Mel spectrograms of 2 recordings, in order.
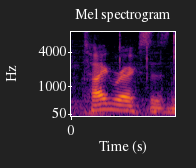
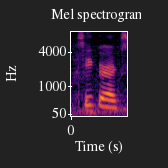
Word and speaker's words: Tigrex: in the entire franchise i always said tiger x because he's striped like a tiger but tigrex is grown on me there are valid arguments for both sides very valid yeah because t-rex is like t-rex yes t-rex but the grecks the grunk comes from his tiger stripes but you could also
